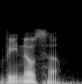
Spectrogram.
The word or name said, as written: sinus venosus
